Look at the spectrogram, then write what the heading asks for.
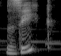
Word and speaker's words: Zachary: His name is spelled Zachary, but pronounced Zeke?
